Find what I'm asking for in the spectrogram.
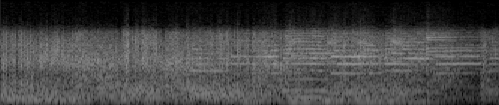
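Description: A cartoon explosion erupts as a loud, dense rumbling blast with crackling debris that holds for several seconds and then slowly fades, with no talk.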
